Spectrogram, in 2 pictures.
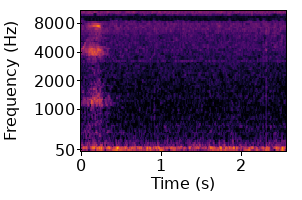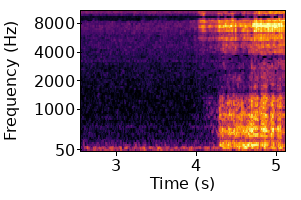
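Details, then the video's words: Maria, an 11-year-old senior fawn female pug in Japan, recorded on 17 April 2022 while asleep indoors: low, rumbling snore breaths under a steady hum, ending in a louder, rougher exhaled snort. "パグのマリアさん。Pug Maria."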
